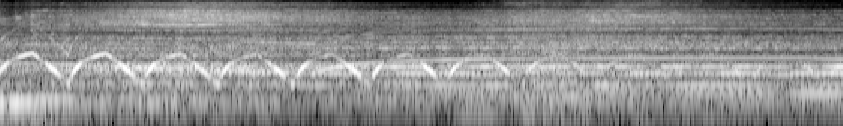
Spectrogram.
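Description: Emergency-vehicle siren in a fast yelp, its pitch swooping up and down about four times a second. A slower wailing siren tone joins it about halfway through.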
